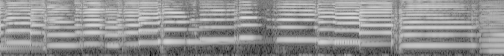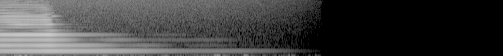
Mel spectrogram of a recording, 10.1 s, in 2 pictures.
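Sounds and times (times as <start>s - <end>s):
fiddle playing a hornpipe: 0.0s - 7.3s.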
